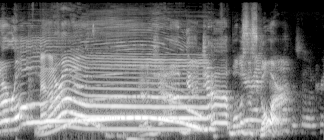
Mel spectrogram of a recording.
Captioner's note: team cheering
